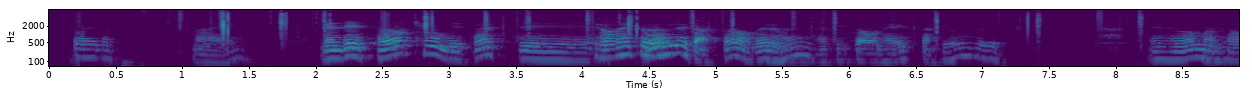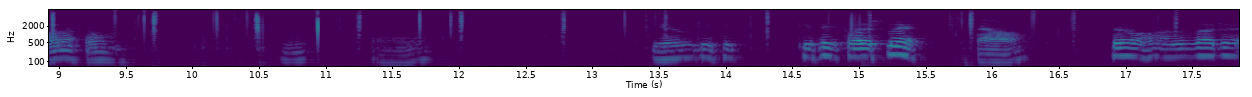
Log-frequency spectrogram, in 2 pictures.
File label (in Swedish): Röstånga SK, dialekter; Folkminnen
